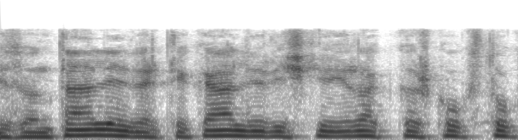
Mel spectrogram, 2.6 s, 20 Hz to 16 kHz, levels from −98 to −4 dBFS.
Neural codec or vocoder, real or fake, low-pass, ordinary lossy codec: none; real; 7.2 kHz; AAC, 48 kbps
